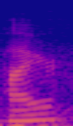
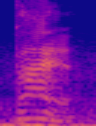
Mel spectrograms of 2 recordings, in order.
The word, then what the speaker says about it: pyre: Book of the Amber Pyre? – Book of the Amber Pyre. Pyre. With a P. – Pie, sir? – P-Y-R-E. Pyre. – Oh, pyre. – Rhymes with fire.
